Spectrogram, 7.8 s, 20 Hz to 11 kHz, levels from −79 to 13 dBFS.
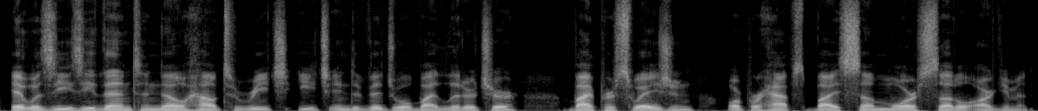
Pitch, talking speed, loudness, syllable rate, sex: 120 Hz, 170 wpm, -18 LUFS, 5.1 syllables/s, male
